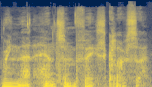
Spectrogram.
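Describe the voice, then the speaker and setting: A man playing a tender, doting fantasy lover in an intimate ASMR roleplay, soothing and gently teasing in a soft whisper. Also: deep voice, expressive, slow pace. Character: tender, doting male fantasy lover caring for his partner.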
